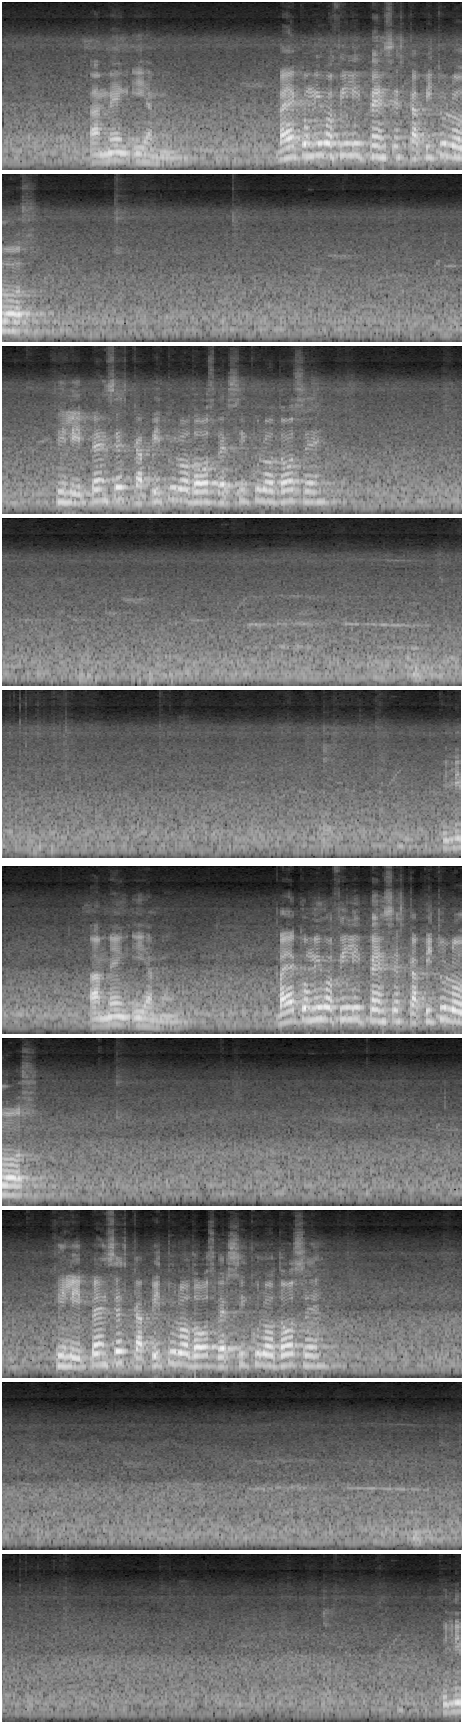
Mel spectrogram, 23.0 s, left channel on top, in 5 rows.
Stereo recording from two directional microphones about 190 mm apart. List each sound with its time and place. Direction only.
0.9 s speech: 15° right (ahead or behind)
2.7 s speech: 25° right (ahead or behind)
10.1 s speech: 25° right (ahead or behind)
22.8 s speech: 25° right (ahead or behind)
